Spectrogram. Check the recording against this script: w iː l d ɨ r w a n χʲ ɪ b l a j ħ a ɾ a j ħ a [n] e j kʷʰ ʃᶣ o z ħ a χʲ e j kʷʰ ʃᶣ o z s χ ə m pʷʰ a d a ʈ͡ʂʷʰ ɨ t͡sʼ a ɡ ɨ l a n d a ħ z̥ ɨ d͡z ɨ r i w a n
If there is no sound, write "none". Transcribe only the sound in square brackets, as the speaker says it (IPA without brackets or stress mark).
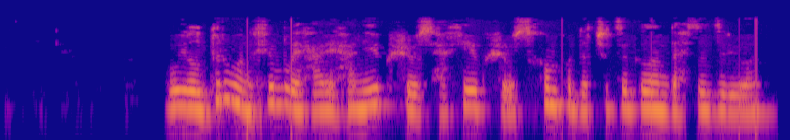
n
